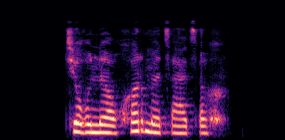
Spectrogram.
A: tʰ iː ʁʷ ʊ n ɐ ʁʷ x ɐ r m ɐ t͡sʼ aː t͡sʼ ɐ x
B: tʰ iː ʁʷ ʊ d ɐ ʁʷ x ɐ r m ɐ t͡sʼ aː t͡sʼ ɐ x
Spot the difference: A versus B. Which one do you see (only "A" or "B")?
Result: A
